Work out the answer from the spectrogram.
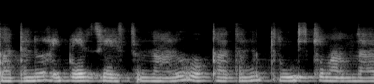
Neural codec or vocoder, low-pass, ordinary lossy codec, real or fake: codec, 24 kHz, 1 kbps, SNAC; 7.2 kHz; none; fake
